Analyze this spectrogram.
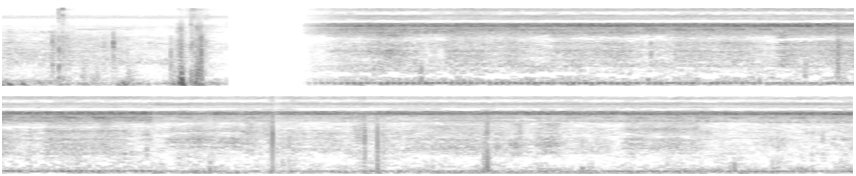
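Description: Outdoor ambience on a rural road: a steady high-pitched insect drone with the faint steps of someone walking. It starts after a moment of dead silence about a second in.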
